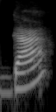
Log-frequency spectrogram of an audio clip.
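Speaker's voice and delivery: "gato" in two separate syllables, pause between; split into syllables. Shown as a demonstration. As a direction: break "gato" apart as ga, then to. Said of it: "Sílaba, por exemplo". ("gato" separado em sílabas, com pausa)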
